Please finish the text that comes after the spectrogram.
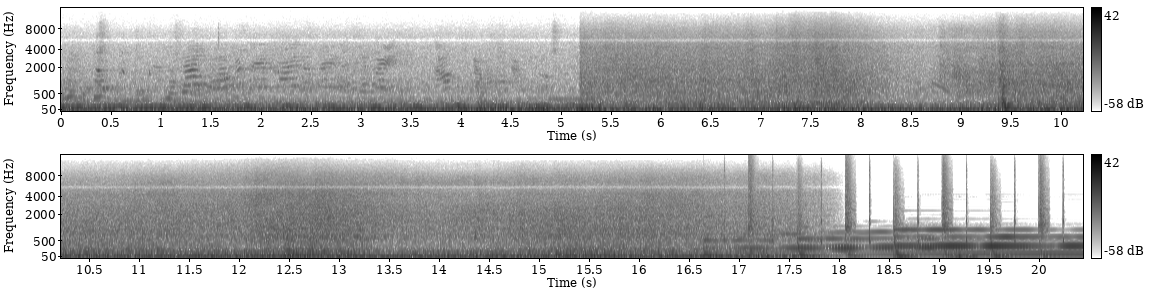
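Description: Steady surf and wind noise fill a beach near Hoi An, Vietnam, with a continuous broad wash of breaking waves. Wind buffets the microphone, and a tonal hum and clicks enter near the end.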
